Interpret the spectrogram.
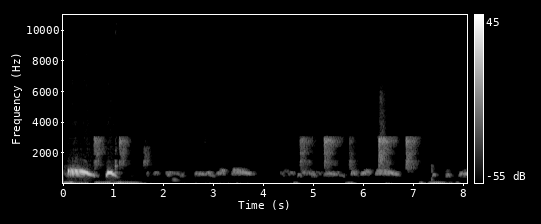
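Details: Female dove calling to attract males, in an edited recording meant for decoy training: two loud opening coos trail into soft, low, run-on cooing, broken by brief scratchy bursts and pauses.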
